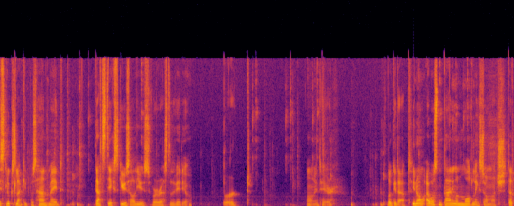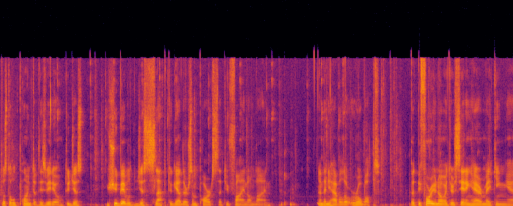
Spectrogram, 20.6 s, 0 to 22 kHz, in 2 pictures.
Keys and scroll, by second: 0.7 KP_7, 1.0 alt+z, 3.2 r, 3.8 g, 5.2 r, 5.7 g, 6.4 Tab, 10.1 KP_7, 10.8 g, 12.1 alt+z, 14.0 g, 15.1 g, 17.1 Tab, 17.5 alt+z, 17.6 alt+a, 18.0 ctrl+s, 18.9 ctrl+s.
